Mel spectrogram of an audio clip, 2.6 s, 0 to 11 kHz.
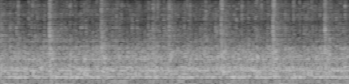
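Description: Electric mixer running on speed 7, whisking madeleine batter; a steady, fairly loud motor whir with faint rhythmic ticking, heard alone without talk.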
